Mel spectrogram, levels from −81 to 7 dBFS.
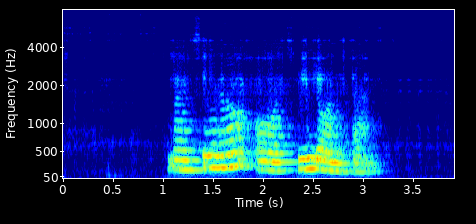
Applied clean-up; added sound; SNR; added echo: neural separator model SepFormer DNS4.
